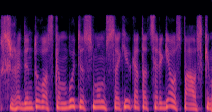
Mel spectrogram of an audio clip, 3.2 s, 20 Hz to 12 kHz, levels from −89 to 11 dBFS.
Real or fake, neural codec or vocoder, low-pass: real; none; 7.2 kHz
